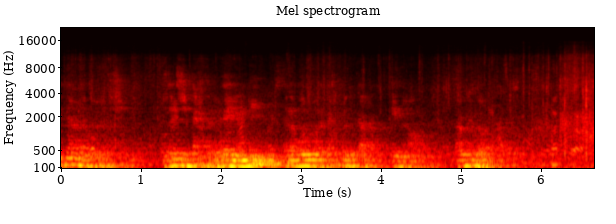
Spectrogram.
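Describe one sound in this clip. A man speaks calmly over a loudspeaker in a large echoing hall.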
